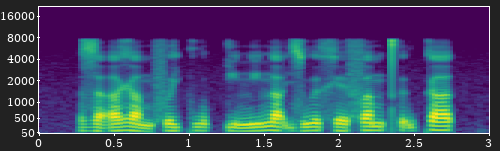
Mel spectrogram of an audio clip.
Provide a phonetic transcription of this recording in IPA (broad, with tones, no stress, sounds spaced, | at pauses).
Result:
z a̰ː˧˥ ɣ a˧˩ m f ə˧ j k w o˨˩ k̚ ʔ i˧˩ n i˨˦ n a̰ː˧˨ j z u˧ ə̯ x ɛ̤˨˩ f a˧ m t̪ʰ ə̰˧˥ w k a˦˥ t̚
